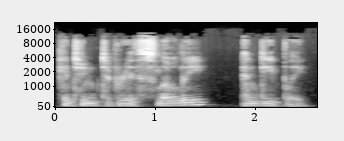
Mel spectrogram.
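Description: A man slowly guiding a listener through a progressive muscle relaxation exercise with soothing, calm instructions. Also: low voice, breathy edge. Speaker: relaxation guide.

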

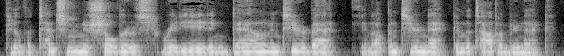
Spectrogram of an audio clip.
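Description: A man slowly guiding a listener through a progressive muscle relaxation exercise with soothing, calm instructions. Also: sits low, breathy edge. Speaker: relaxation guide.

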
